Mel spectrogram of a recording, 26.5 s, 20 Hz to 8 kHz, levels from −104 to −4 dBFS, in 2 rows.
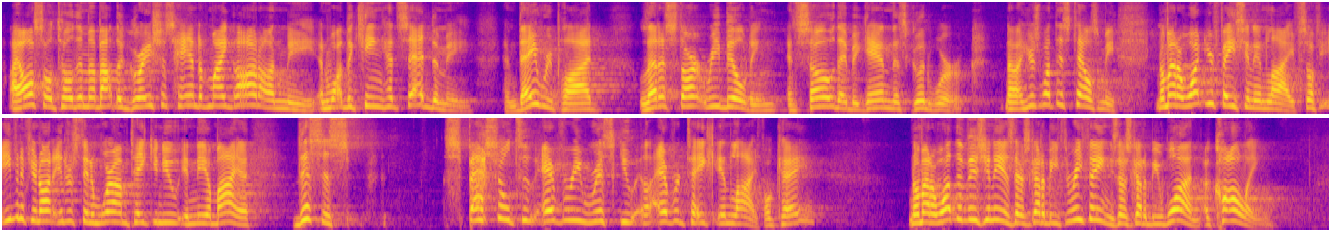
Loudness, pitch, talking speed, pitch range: -15 LUFS, 235 Hz, 210 wpm, 195-270 Hz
